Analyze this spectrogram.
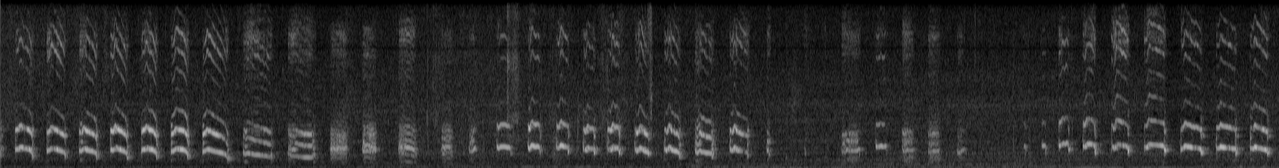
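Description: A Poodle–Chihuahua mix puppy gives a rapid run of high, whiny yips and whimpers, about three each second.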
